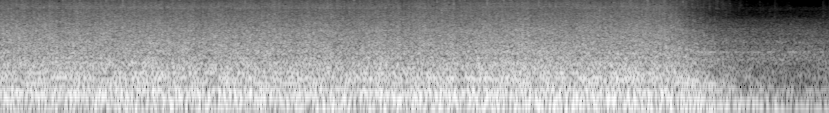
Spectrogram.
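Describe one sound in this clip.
An aircraft engine roars steadily, then cuts off.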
